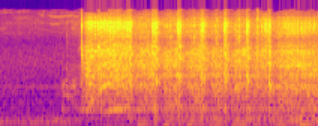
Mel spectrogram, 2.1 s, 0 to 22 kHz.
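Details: Rusi Flair carbureted GY6-type scooter, fuel gauge showing three bars yet no gas reaching the intake manifold: starter whirs, engine spins fast with uneven puffs but never runs on its own; cranks but won't start, carburetor running dry.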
